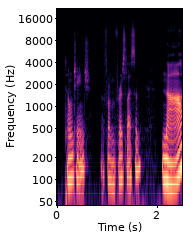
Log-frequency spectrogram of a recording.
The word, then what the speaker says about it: 哪: So here, the pronunciation of 哪 remains third tone, right? Because 国 is a second tone, so it doesn't change tones.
